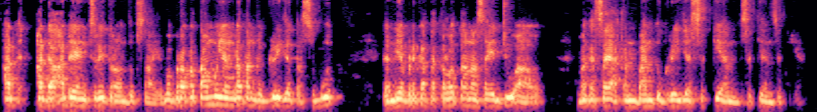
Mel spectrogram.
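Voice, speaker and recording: Speaking fast in a medium-pitched, somewhat dark voice, this Indonesian-accented pastor gives a sermon by video call. His delivery is forceful and story-driven, with English phrases mixed in.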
